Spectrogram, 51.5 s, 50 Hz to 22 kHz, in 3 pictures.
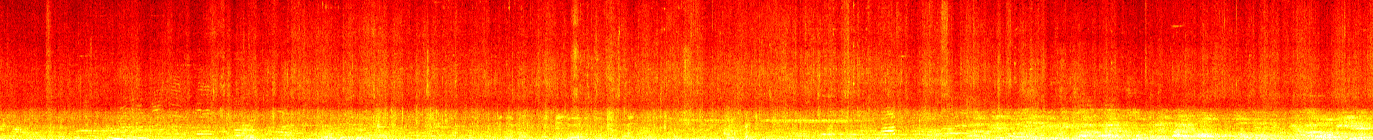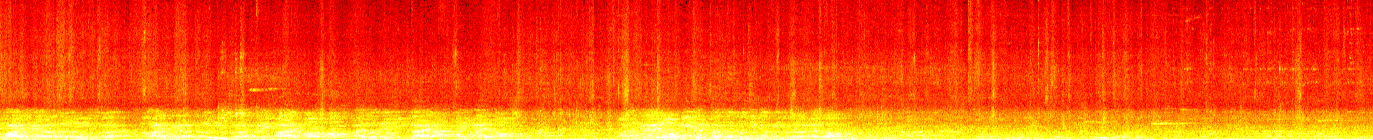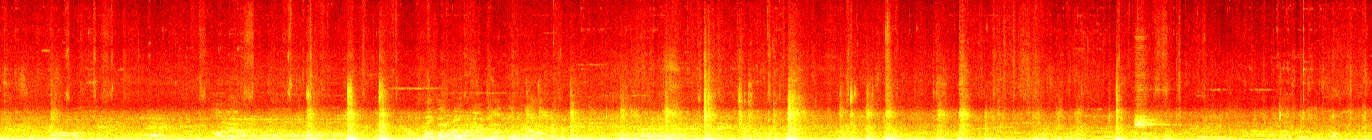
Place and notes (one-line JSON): {"title": "Zhongshan Rd., Shalu Dist., Taichung City - Firecrackers and fireworks", "date": "2017-02-27 10:04:00", "description": "Firecrackers and fireworks, Baishatun Matsu Pilgrimage Procession", "latitude": "24.24", "longitude": "120.56", "altitude": "13", "timezone": "Asia/Taipei"}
